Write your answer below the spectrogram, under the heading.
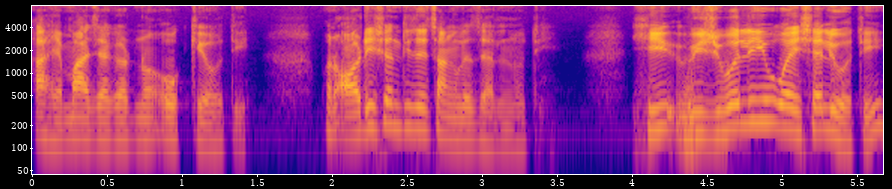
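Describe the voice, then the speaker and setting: Heard in a dry, close sound with no echo, a man with an ordinary speaking voice talks at a fairly high pitch with lively intonation. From Sangli district, Maharashtra (Maandesh). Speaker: film director. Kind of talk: interview.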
